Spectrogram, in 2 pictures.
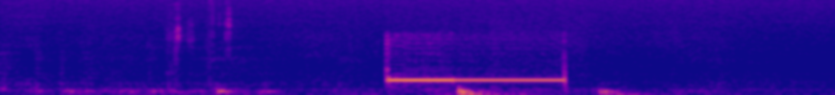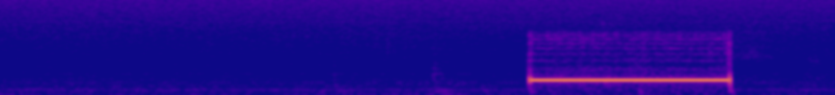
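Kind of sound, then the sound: signal or alarm, telephone call tones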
